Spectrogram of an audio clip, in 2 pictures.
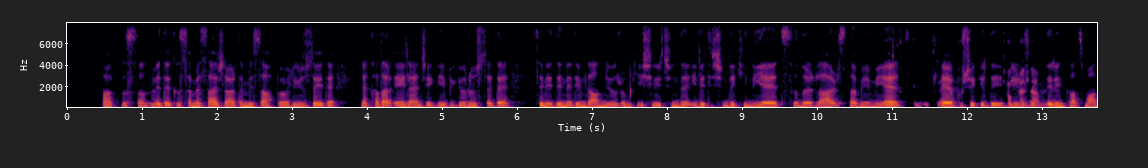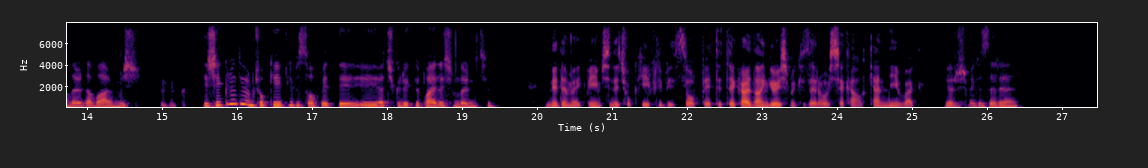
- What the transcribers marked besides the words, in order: tapping; other background noise
- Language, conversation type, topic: Turkish, podcast, Kısa mesajlarda mizahı nasıl kullanırsın, ne zaman kaçınırsın?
